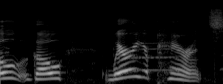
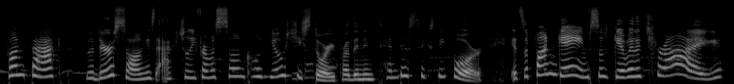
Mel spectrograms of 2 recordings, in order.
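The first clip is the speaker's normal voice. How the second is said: much higher, chirpy announcer lilt; high bubbly fun-fact voice; 7 semitones higher than usual. Real, not acted. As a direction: sell the fun fact brightly. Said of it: "I don't know why I'm so ch".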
